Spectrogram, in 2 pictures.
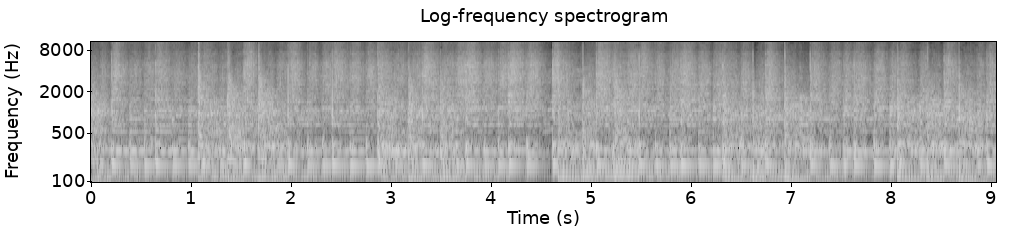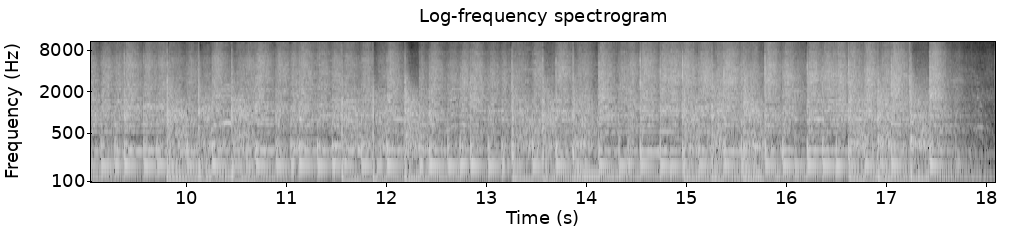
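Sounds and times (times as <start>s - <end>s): heavy drum beat: 0.0s - 18.0s.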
